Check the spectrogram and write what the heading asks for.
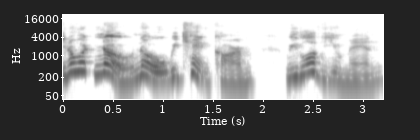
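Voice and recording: Putting on a character voice, a man speaks at a fairly slow pace with a fairly high pitch and very wide pitch swings.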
